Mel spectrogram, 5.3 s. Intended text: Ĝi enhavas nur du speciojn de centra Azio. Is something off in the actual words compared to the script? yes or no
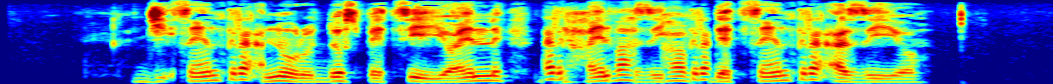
yes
